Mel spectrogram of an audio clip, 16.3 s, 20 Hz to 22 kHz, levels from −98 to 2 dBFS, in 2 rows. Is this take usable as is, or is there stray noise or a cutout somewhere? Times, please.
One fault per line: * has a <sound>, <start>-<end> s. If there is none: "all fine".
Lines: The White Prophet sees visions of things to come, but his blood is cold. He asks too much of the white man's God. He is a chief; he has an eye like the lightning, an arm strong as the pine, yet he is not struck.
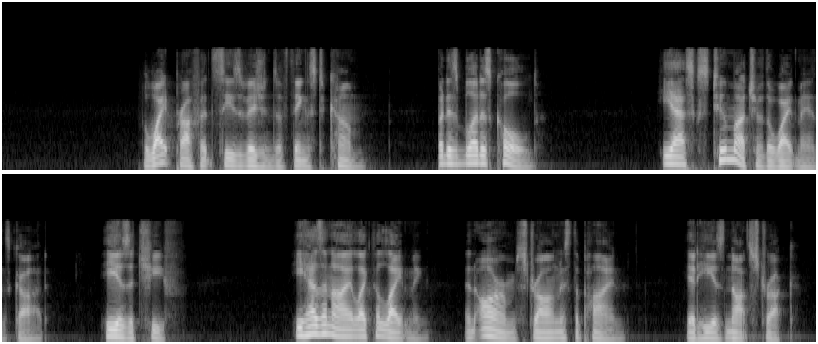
all fine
